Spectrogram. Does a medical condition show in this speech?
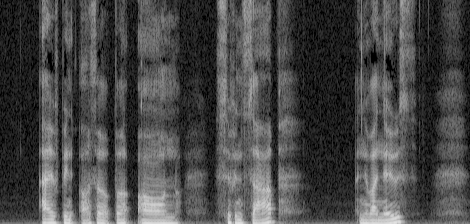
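Yes: Down syndrome; 20-year-old man; speech not always clear, word-finding difficulty, helped when listeners wait.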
